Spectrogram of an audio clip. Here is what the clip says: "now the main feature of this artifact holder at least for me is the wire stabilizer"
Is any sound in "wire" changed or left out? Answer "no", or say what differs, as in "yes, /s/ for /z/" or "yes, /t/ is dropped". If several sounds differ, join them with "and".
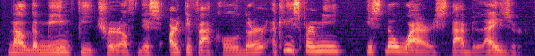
no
